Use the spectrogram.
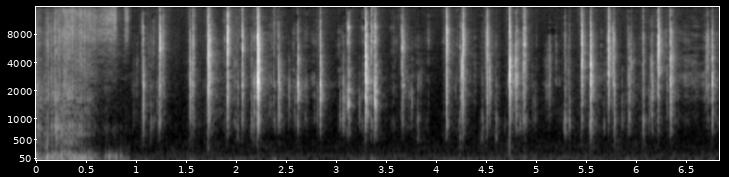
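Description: A hollow white plastic gamepad is held in both hands while its buttons and shell are tapped and clicked with fingertips. A brief soft rustle opens the clip, followed by a quick, irregular run of sharp, bright, dry plastic clicks with almost no ring.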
